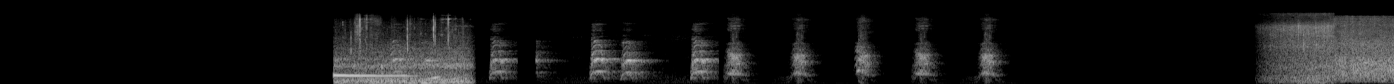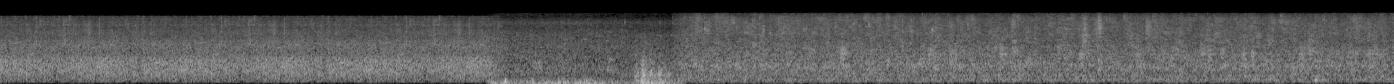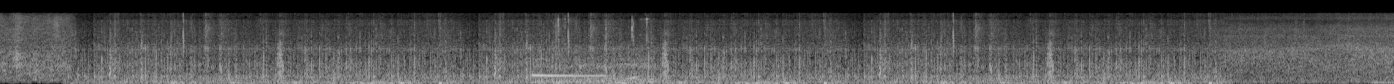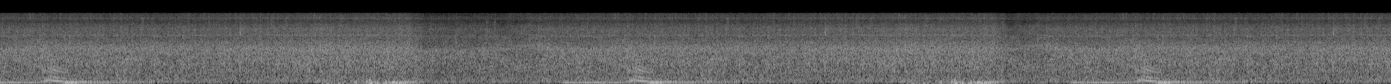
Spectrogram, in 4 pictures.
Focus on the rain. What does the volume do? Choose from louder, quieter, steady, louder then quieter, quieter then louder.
steady.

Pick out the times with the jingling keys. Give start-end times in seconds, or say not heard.
3.3-4.8, 33.2-34.5.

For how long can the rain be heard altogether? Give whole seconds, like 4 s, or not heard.
43 s.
